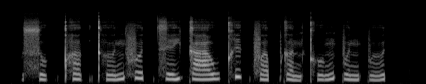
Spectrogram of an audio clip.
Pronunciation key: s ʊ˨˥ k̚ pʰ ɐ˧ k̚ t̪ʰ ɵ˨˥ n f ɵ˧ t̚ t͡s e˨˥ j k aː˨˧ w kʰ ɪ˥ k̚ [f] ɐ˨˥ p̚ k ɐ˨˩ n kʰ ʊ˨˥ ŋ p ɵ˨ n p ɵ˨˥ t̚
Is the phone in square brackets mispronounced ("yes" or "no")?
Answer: no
